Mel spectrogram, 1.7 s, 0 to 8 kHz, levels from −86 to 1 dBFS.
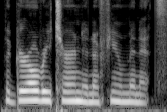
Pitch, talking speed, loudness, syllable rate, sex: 200 Hz, 250 wpm, -15 LUFS, 7.0 syllables/s, female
